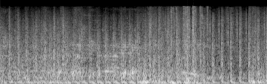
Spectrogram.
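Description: Rapid automatic gunfire in Call of Duty: Warzone, a loud, fast, steady stream of shots close by, filling the whole short stretch.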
